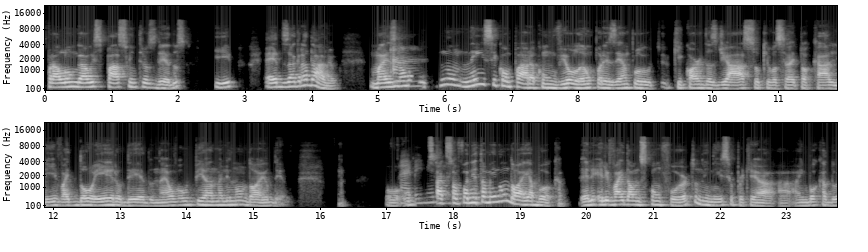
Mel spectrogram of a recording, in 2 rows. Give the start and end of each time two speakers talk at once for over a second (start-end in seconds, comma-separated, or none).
17.2-18.4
